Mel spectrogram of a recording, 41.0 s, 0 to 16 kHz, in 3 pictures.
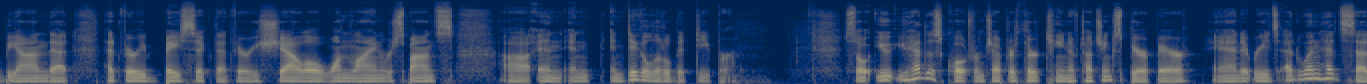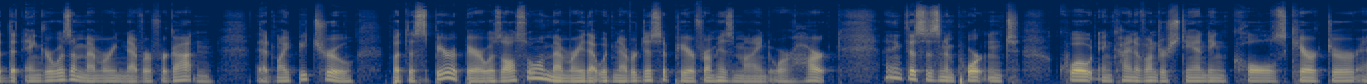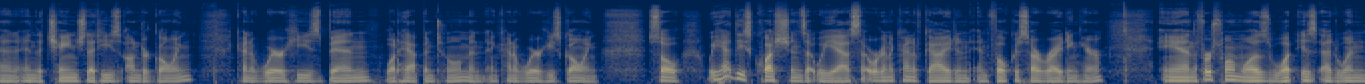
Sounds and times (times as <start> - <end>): Speech: 0.0 - 7.4, 8.4 - 40.9.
